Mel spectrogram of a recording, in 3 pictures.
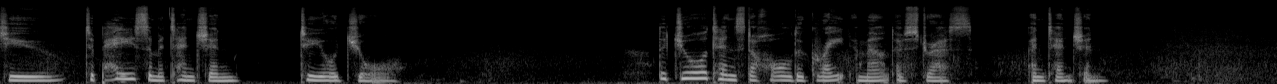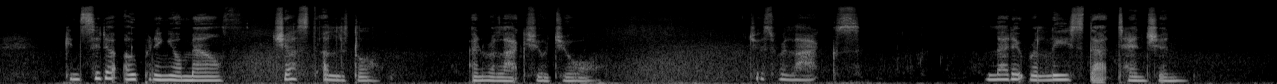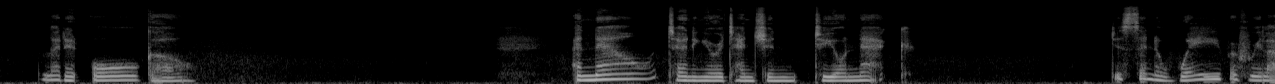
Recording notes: Sounds in this episode: Ocean waves, Foghorn, Seagulls, low droning of the observation room fans, underwater sounds of bubbles and humming.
